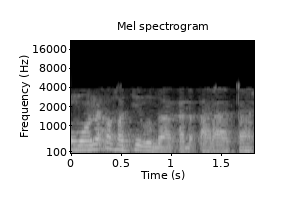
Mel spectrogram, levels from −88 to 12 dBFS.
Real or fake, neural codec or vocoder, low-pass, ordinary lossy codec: fake; codec, 32 kHz, 1.9 kbps, SNAC; 14.4 kHz; AAC, 16 kbps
